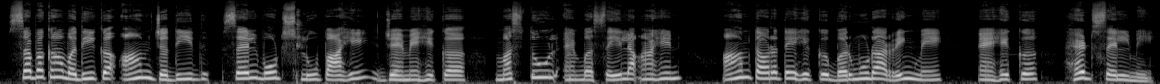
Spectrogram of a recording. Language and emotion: Sindhi, neutral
